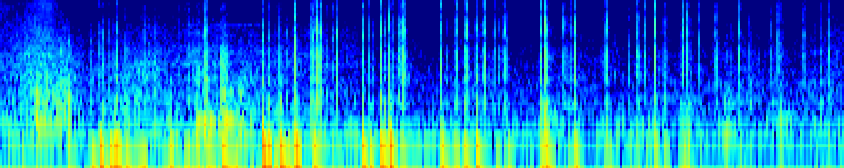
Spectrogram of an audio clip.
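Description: Fingertips and short nails scratch and tap the coated card front cover of a thick, solid paper paperback copy of "The Magic of Thinking Big" held upright close to the mic. A quick, uneven run of dry taps and scratchy strokes carries soft low thumps with bright, papery edges. Each sound dies away almost at once.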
